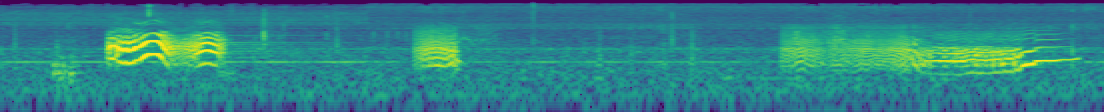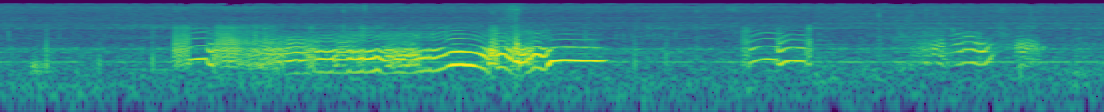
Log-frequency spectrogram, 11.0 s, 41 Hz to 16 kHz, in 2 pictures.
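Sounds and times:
puppies squealing and whimpering: 0.5 - 1.3, 4.0 - 5.4, 6.4 - 8.6, 9.2 - 10.8.

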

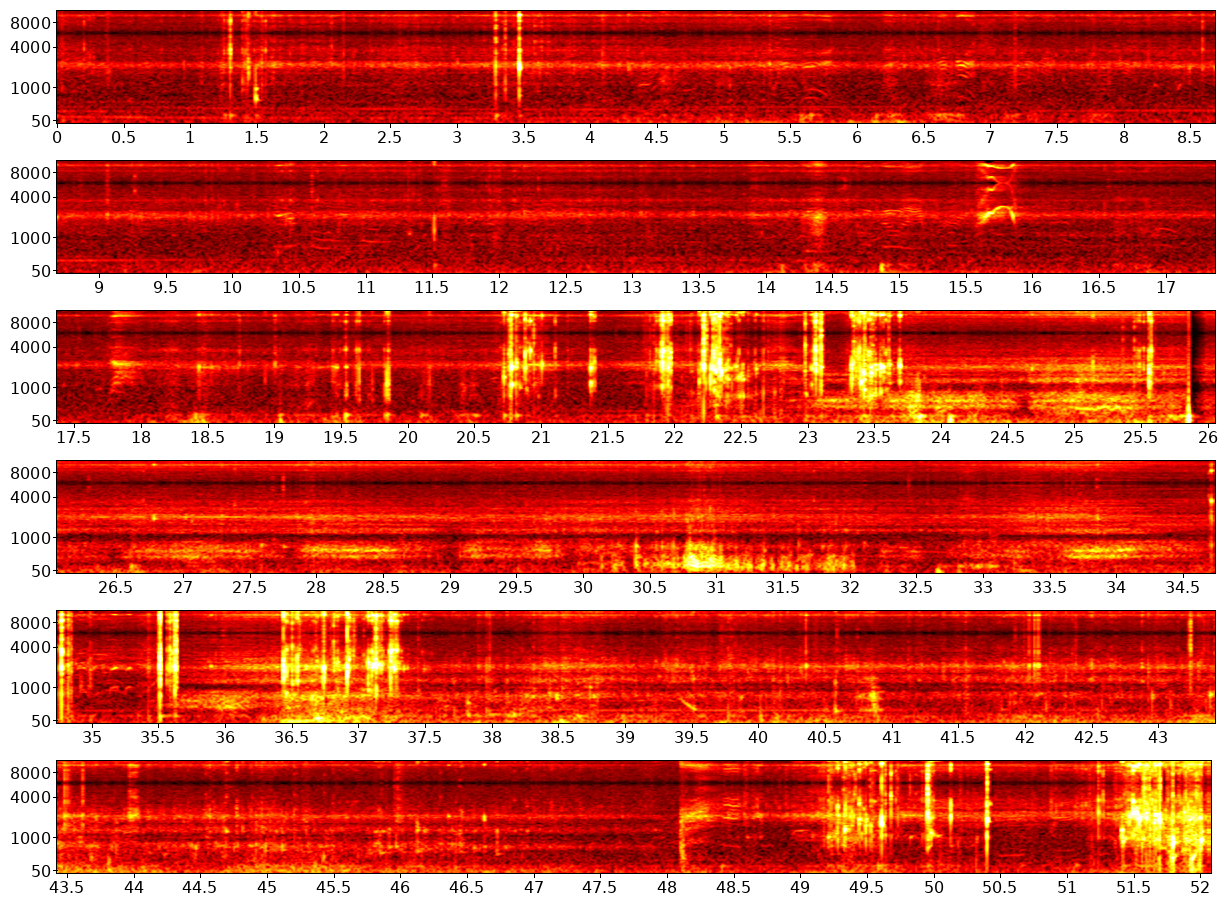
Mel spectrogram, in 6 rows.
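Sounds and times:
water splashing and sloshing: 0.0 - 52.0
muffled underwater gurgling: 21.8 - 50.6, 51.3 - 52.0.

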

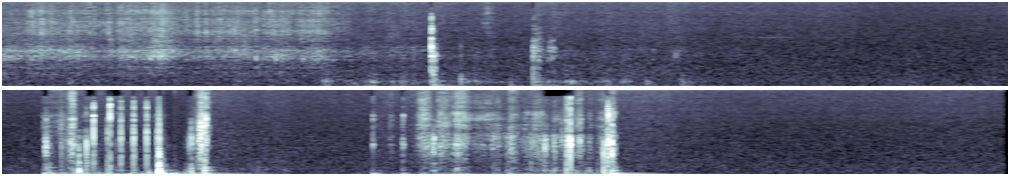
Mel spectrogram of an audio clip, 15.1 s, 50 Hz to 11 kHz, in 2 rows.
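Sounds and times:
plastic bag crinkling: 0.0 - 3.7.

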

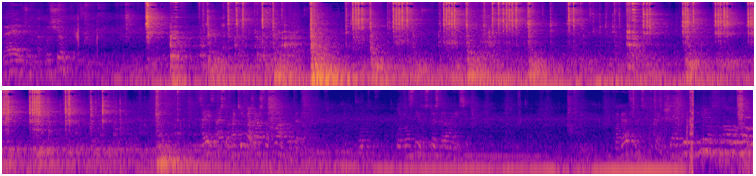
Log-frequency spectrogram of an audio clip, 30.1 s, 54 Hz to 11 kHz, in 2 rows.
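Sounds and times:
hydraulic metallic rattling: 2.8 - 20.3.

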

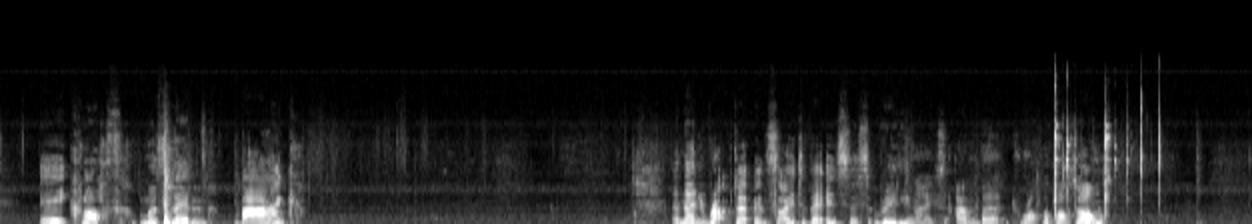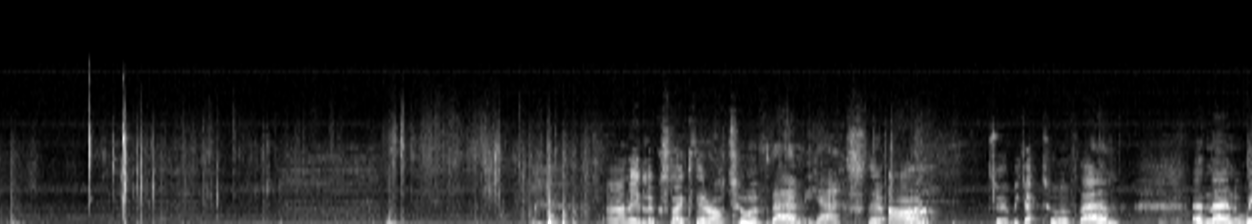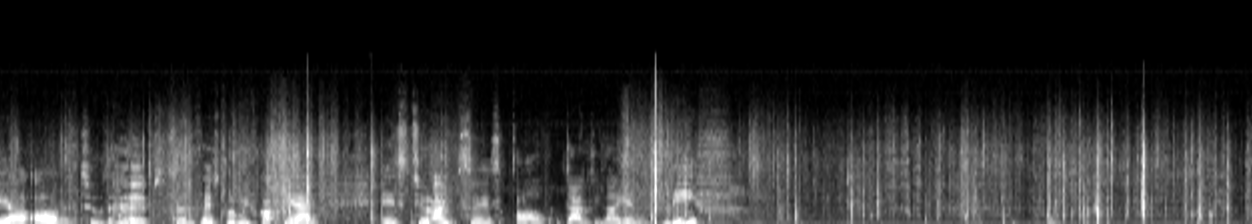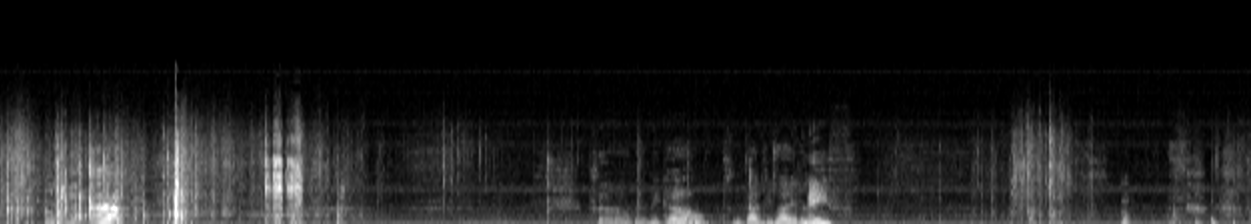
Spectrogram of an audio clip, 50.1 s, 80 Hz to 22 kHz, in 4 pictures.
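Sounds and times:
faint steady hum: 0.0 - 50.0
paper bag crinkling: 25.6 - 29.8, 31.2 - 40.9, 47.2 - 48.5.

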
